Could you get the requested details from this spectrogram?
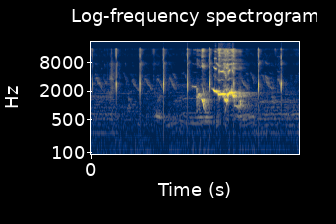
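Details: Sumbawa Black-naped oriole in full voice: a single harsh, swirling squawk-and-whistle phrase in the middle, framed by evenly spaced sharp ticks and faint high chirps.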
